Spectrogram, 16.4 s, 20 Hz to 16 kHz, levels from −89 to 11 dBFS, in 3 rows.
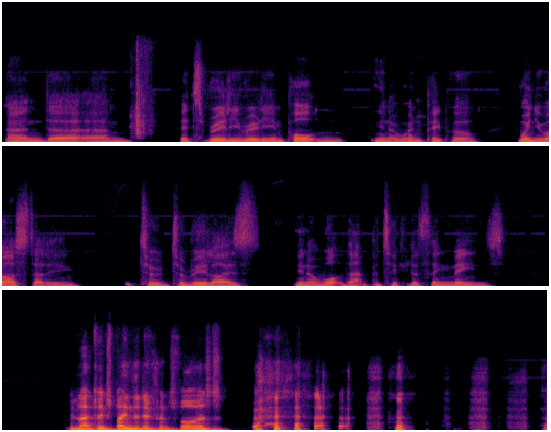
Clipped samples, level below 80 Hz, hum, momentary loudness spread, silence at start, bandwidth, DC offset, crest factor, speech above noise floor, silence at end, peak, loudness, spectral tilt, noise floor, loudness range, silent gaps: under 0.1%; -56 dBFS; none; 18 LU; 0.05 s; 12 kHz; under 0.1%; 24 dB; 52 dB; 0 s; -4 dBFS; -27 LUFS; -6.5 dB/octave; -78 dBFS; 10 LU; 5.06-5.16 s, 11.33-11.56 s, 15.29-15.34 s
